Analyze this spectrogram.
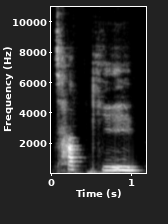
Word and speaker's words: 찾기: So this one is pronounced 찾기, 찾기.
